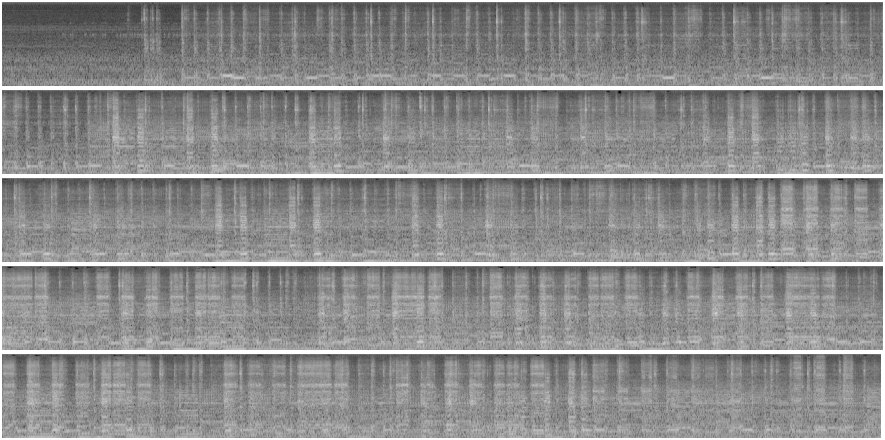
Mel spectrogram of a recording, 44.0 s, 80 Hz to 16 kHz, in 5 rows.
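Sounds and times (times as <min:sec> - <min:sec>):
floppy drive motors buzzing a tune: 0:01.2 - 0:44.0.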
